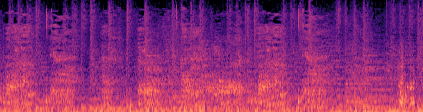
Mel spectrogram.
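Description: A lion from a wild-animal documentary roars in a dense, continuous sequence of deep growling pulses, loud and close, with a few bursts rising through the clip and a narrator's voice partly mixed underneath.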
